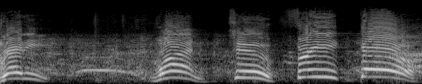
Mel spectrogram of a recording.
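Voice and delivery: shouted countdown. Real, not acted. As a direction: count down to the whole room.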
